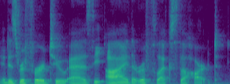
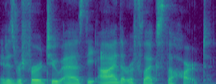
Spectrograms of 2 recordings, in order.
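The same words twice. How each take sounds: First: The sound is neutral with less midtone emphasis. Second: The sound is bright with stronger midtones.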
